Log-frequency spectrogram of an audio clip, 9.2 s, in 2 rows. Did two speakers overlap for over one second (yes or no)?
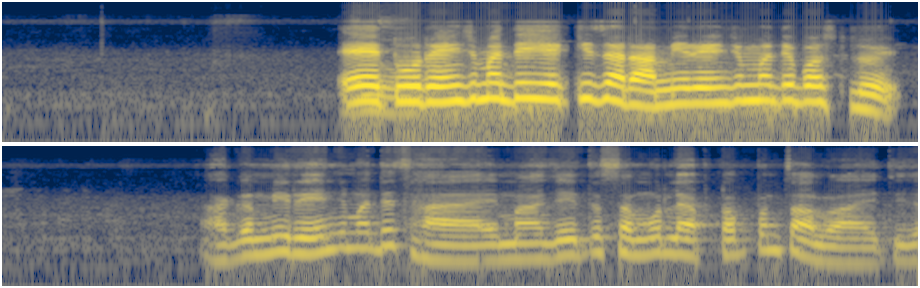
no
